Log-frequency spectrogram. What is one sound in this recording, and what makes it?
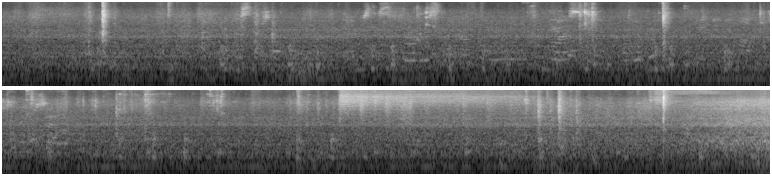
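Train wheels click and clack over rail joints.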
